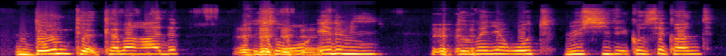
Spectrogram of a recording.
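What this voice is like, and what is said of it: Put-on southern French accent. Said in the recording (French): “en accent du sud”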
